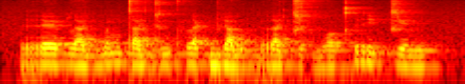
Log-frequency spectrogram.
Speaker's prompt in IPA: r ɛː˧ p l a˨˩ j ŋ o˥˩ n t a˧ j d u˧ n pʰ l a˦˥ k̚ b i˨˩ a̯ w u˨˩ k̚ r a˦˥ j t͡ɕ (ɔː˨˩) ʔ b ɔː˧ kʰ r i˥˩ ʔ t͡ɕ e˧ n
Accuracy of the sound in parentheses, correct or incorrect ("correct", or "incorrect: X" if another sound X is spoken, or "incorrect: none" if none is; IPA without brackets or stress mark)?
incorrect: ɔ˨˩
